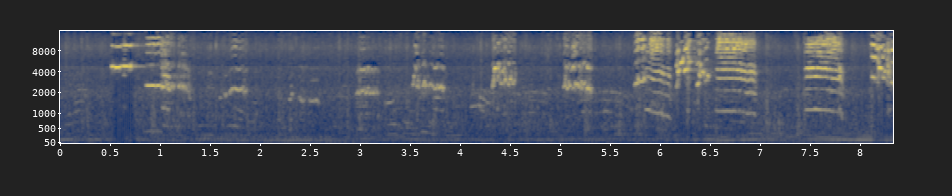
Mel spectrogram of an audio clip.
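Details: Moluccan lory uttering loud, sharp calls: brief rasping squawks that grow longer and more grating toward the end, repeated roughly every half second to second, with a low droning hum in the background.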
